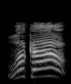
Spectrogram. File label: Radio Chatter "Look out!"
